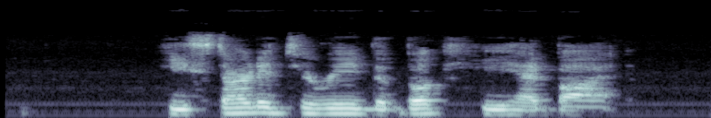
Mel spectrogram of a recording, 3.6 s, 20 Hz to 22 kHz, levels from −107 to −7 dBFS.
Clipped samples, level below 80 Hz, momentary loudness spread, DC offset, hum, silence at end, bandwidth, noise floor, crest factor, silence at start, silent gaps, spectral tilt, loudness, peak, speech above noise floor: under 0.1%; -64 dBFS; 7 LU; under 0.1%; none; 0.5 s; 7.8 kHz; -71 dBFS; 18 dB; 0.85 s; none; -6 dB/octave; -24 LUFS; -8 dBFS; 48 dB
